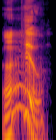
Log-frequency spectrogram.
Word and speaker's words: Pou: It's poo, but it's pronounced P-O-U. Sorry, it's spelled P-O-U.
